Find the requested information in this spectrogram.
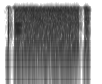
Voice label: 122.925 MHz; scanner radio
